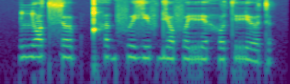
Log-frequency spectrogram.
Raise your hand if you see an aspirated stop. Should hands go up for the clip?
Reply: yes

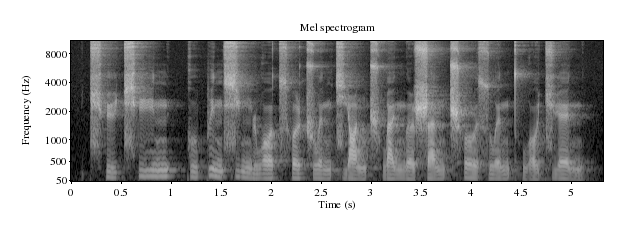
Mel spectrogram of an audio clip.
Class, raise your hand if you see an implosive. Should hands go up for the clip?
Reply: no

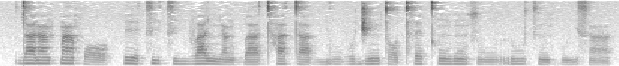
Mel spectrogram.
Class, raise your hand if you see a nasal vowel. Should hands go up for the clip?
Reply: yes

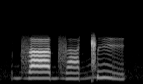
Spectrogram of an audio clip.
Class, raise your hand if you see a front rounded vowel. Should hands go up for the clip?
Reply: yes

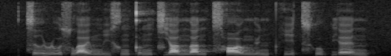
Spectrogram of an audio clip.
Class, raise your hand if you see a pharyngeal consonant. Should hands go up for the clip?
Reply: no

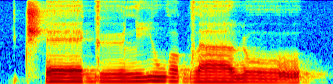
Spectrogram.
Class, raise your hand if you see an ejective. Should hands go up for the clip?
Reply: yes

